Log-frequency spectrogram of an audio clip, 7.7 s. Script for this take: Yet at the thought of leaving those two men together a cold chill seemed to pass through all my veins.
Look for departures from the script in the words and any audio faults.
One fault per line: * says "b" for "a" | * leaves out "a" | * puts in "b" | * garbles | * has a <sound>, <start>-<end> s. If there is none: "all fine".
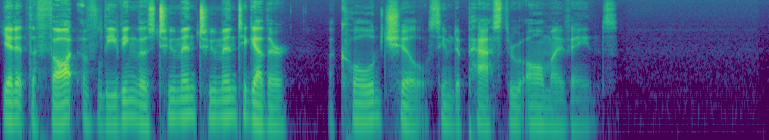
* puts in "two men"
